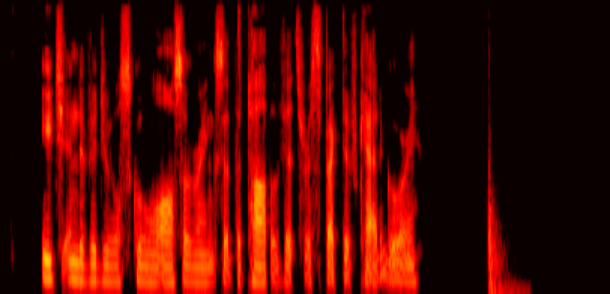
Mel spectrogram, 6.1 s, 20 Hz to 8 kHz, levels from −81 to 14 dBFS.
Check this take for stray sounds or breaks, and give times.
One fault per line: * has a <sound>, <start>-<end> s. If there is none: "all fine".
* has a thud, 4.9-5.3 s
